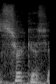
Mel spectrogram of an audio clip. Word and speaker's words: Serkis: Serkis, yeah.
